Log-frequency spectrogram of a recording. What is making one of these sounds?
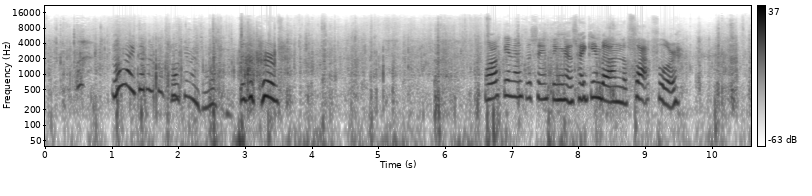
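A child talks with animation close to the microphone.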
